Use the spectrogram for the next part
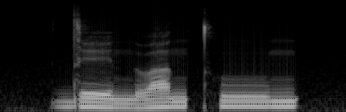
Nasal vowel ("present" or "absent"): absent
